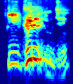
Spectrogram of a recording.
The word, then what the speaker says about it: GIDL: 뭐 학회에 가보면 GIDL이라고 발음하시는 분도 있고 기들이라고 하기도 합니다. 딥을하고 발음이 비슷하죠. 잘 들어요. 딥을인지 기들인지 다릅니다. 발음이 정확하게 하세요.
